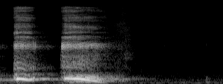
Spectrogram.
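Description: A man coughing and clearing his throat in a quick run of rough bursts during the first second, the last one the longest, falling in pitch.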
